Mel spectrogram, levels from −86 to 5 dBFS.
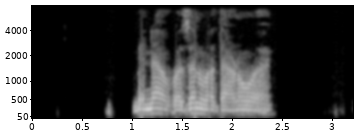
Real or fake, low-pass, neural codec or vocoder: real; 7.2 kHz; none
